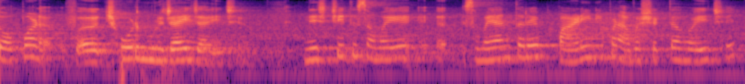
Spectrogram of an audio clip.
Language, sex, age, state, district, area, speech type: Gujarati, female, 18-30, Gujarat, Surat, urban, spontaneous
